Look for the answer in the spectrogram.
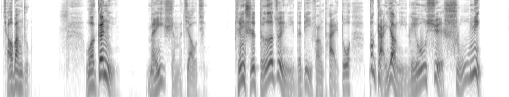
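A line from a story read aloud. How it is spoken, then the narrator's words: Loud. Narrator (Chinese): 大声地说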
